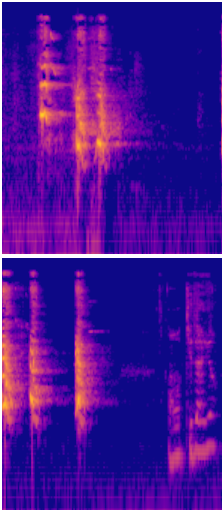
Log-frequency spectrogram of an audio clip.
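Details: Max, a four-month-old mini labradoodle puppy playing in a muddy flower bed: six short sharp barks in two bursts of three, then a faint whine at the end.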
